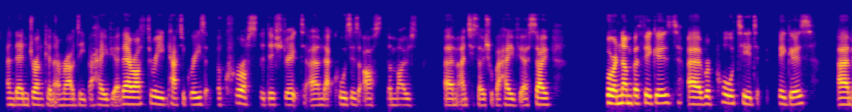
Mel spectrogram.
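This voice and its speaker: An English woman, a police inspector, giving an informal briefing at a council meeting, with plenty of ums. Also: deep voice. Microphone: meeting room microphone. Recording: dull lo-fi council livestream audio.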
